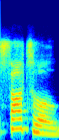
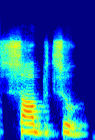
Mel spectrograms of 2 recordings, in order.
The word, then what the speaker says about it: subtle: the next word is to you do not pronounce the double you know who are you but who who are you this is subtle not sub two we see it not receipts W album not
